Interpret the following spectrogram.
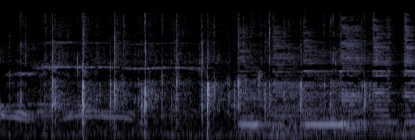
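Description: Scattered claps and cheers from the audience, then about two and a half seconds in the string band begins to play with acoustic guitar notes.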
